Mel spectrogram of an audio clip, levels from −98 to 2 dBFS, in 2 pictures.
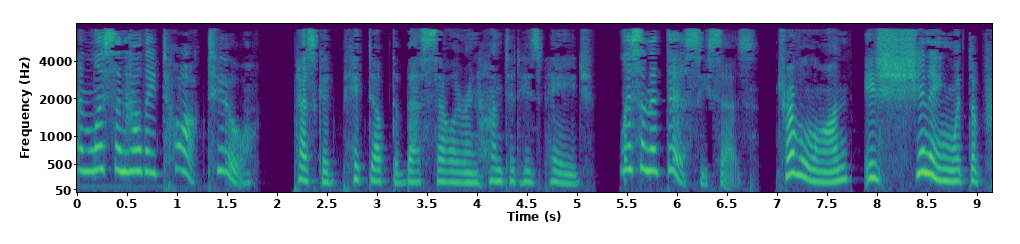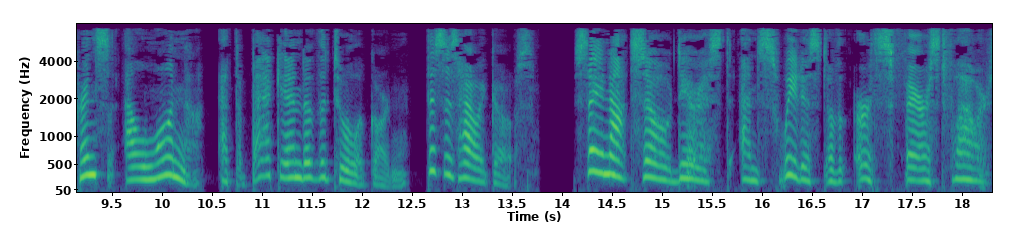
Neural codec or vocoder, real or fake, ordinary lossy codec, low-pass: none; real; MP3, 32 kbps; 7.2 kHz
